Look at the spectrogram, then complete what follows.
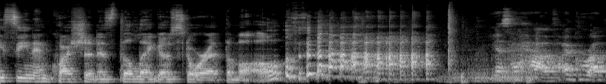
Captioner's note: laughs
